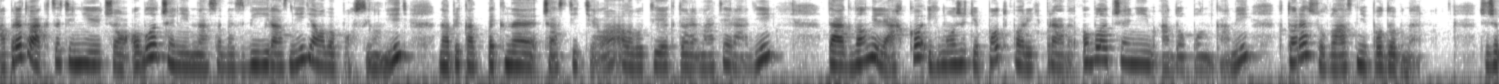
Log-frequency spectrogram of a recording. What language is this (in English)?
Slovak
